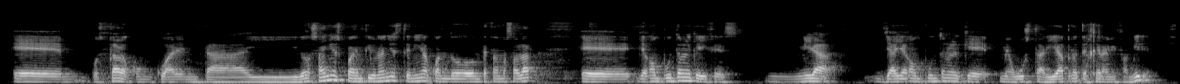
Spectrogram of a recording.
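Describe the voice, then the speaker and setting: Somewhat breathy and fairly slow, a man talks at a medium pitch with ordinary pitch variation. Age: 40s. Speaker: company founder. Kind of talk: interview.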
